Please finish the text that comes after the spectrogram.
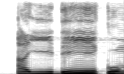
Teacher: Di kasar bertemu ya sukun 2 harokat kita panjangkan mad tabi'i.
